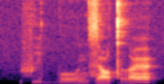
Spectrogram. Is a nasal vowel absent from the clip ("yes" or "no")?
yes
